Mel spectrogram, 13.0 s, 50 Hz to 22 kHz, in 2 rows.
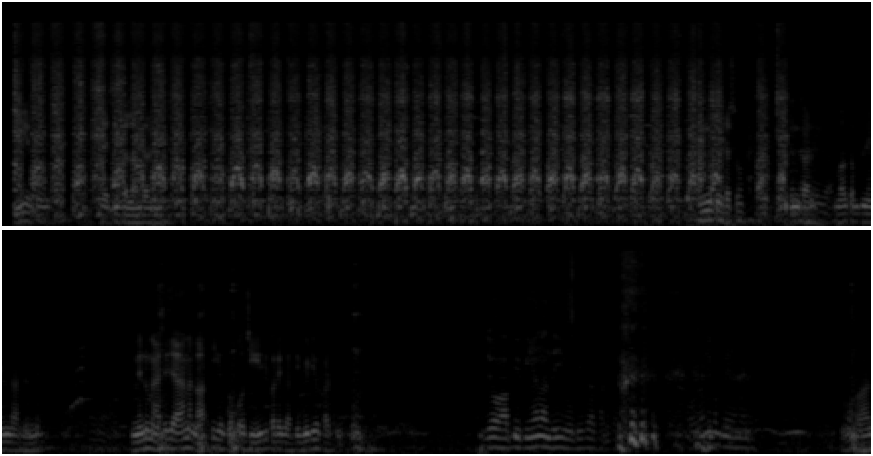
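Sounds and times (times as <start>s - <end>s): hacksaw cutting plastic pipe: 0.1s - 6.0s.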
